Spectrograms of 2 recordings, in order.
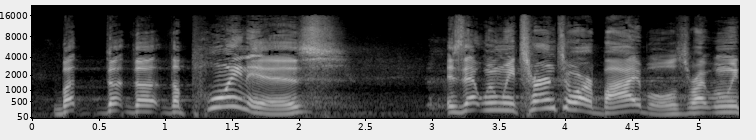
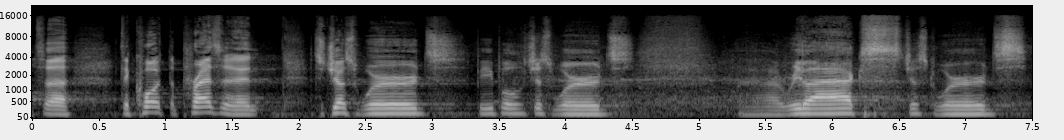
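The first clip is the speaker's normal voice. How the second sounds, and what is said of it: Poor impression of the president. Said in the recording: “It's a terrible impression.”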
